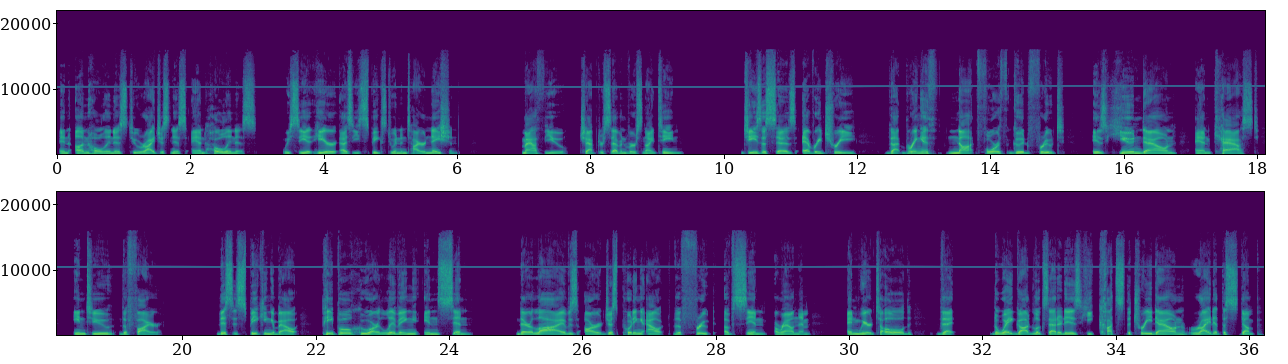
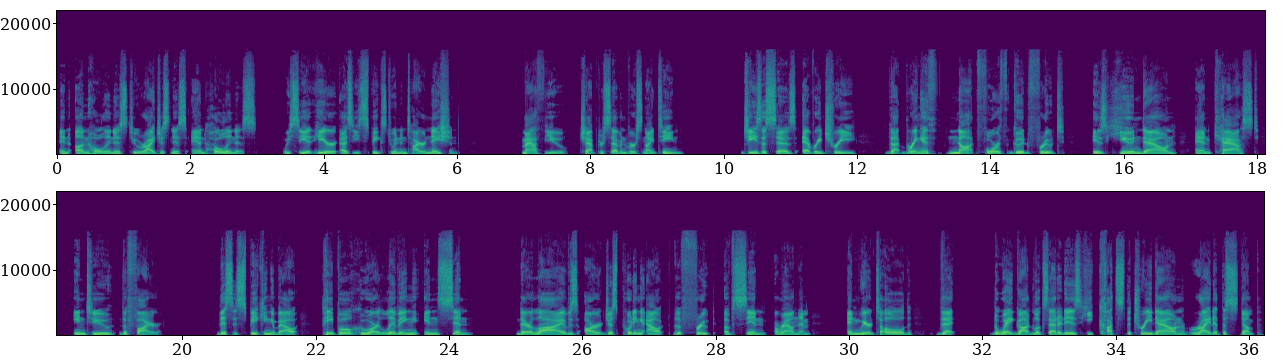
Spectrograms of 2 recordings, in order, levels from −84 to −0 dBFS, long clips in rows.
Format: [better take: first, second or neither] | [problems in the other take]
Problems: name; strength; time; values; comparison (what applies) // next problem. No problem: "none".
second | high-pitched whine; faint; throughout; 10.5 kHz, 30 dB below the speech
